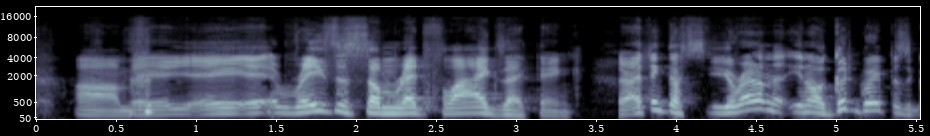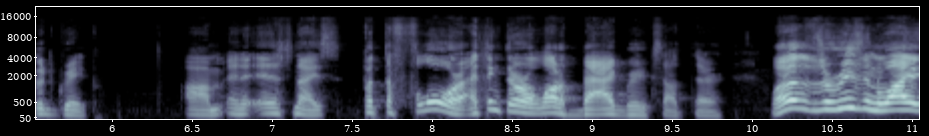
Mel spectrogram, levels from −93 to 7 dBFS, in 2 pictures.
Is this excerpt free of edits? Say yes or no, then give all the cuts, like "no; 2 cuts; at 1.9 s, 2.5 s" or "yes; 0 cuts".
no; 2 cuts; at 3.6 s, 10.0 s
